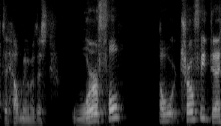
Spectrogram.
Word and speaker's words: Wuerffel: In his senior year, Joel received the prestigious, and you may have to help me with this, Wuerffel Trophy. Did I say it right? Danny Wuerffel, yeah.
